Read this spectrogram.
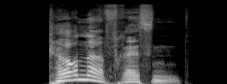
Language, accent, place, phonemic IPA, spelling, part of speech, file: German, Germany, Berlin, /ˈkœʁnɐˌfʁɛsn̩t/, körnerfressend, adjective, De-körnerfressend.ogg
- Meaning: granivorous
